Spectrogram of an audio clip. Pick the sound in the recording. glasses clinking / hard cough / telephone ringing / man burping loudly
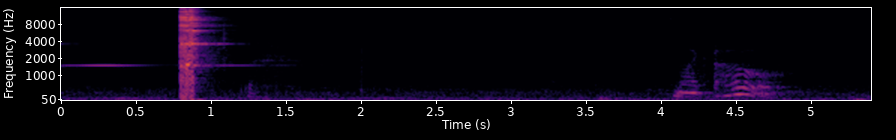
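glasses clinking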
